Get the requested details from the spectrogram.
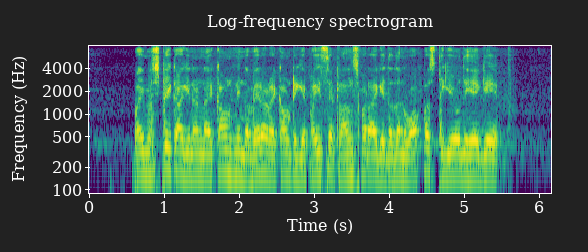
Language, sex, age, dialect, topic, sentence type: Kannada, male, 31-35, Coastal/Dakshin, banking, question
